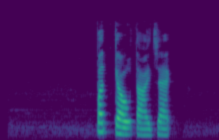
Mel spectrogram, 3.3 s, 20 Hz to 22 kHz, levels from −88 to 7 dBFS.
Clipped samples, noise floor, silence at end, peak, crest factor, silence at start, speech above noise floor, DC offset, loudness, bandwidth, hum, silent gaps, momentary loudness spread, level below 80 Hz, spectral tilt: under 0.1%; -74 dBFS; 0.75 s; -10 dBFS; 22 dB; 1.45 s; 46 dB; under 0.1%; -29 LUFS; 11.5 kHz; none; none; 9 LU; -90 dBFS; -4 dB/octave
